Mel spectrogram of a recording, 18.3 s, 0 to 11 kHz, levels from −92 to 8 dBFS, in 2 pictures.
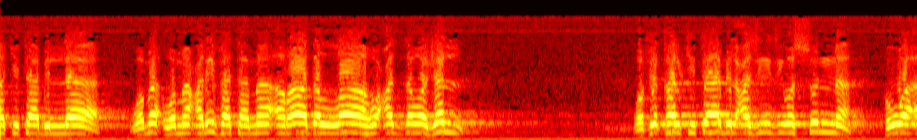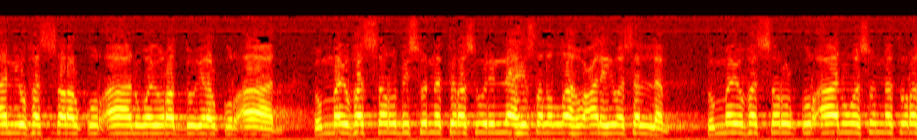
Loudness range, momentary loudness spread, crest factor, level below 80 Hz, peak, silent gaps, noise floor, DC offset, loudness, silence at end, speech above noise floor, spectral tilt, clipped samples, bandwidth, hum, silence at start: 4 LU; 9 LU; 12 dB; -56 dBFS; -4 dBFS; none; -51 dBFS; 0.5%; -16 LUFS; 0 s; 36 dB; -6.5 dB/octave; under 0.1%; 7.4 kHz; none; 0 s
